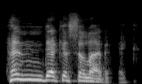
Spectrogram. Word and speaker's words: hendecasyllabic: Hen is the first syllable, H-E-N. It's Greek for one. Deca, D-E-C-A, is the next unit. That means 10, 1 and 10. And then syllabic, hen decasyllabic.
